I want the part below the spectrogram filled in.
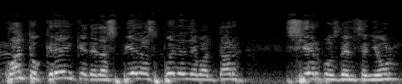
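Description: A man's voice: extremely high pitch, steady tone, unhurried, mellow. A man giving an impassioned church testimony at an outdoor prayer vigil, calling out to the congregation like a preacher.

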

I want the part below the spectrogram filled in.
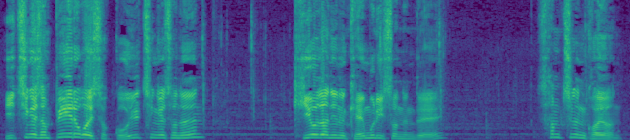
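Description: A high-pitched man gives live commentary while he plays a horror game. His voice swings widely, from sudden startled shouts to low muttering to himself. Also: expressive, a little fast. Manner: jumpy, exclaims and mutters while playing.

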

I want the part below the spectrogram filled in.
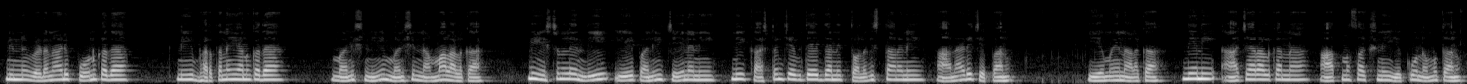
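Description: A woman voicing an earnest young man who calmly reasons and pleads his love, read as an audiobook character. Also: medium pitch, normal speed, natural voice. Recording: dull lo-fi recording.

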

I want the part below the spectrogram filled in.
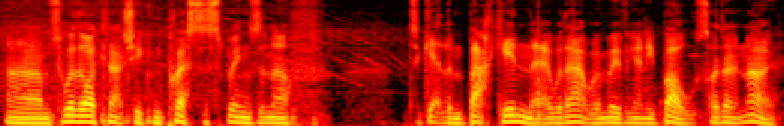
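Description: Working on a car in an indoor garage, this middle-aged man speaks at a brisk clip with a medium-pitched voice. He's a home mechanic thinking out loud, casual and frank, using fillers as he goes. Tool clicks and faint noise sit in the background.

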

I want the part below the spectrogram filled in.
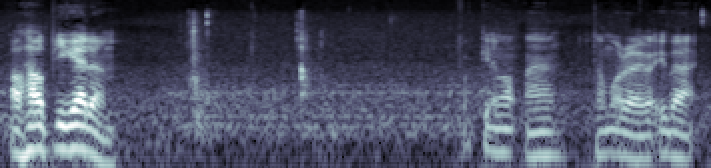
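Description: A man in casual gaming commentary with loud, frustrated outbursts and constant swearing. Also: medium pitch, fairly even intonation, fairly quick, vocal fry. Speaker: gamer. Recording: noisy mic with keyboard clicks.

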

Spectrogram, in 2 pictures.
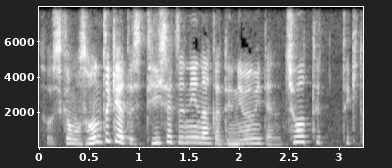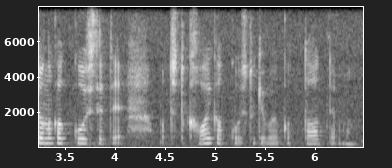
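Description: Young woman, high bright voice, casual livestream chat, answers comments, slips into soft whispers, webcam mic. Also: very fast, vocal fry. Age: young adult. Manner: chatty, often dropping into soft whispers. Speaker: idol trainee livestreamer.

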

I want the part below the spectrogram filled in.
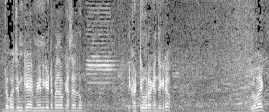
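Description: With a high, level voice at a normal pace, a young Indian vlogger chats casually to his audience while filming outdoors on his phone. He keeps calling them brother, raising his voice over a jostling crowd amid loud street noise.

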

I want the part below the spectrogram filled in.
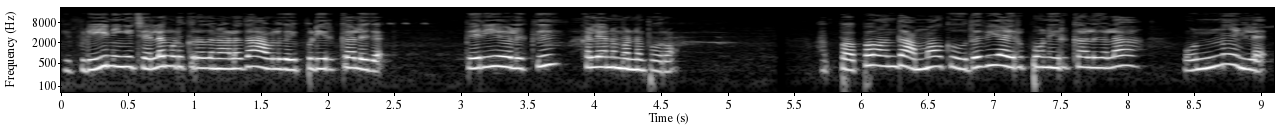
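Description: Brief: fretful cartoon mum with three daughters, scolding tone, very high and light voice, a woman performing. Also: fairly even intonation, brisk, a little mellow, no echo. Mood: complaining. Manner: scolding, complaining. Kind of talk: animated cartoon voice acting.

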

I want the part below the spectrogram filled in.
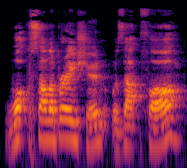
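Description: A man's voice: fairly high pitch, a little slow. A man with a Mancunian accent from Manchester, casually hosting a family quiz at home in a playful, laughing way. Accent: Mancunian English. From Manchester, England. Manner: playful, laughing, slips into doting baby talk with the dogs. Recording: echoey room with background noise.

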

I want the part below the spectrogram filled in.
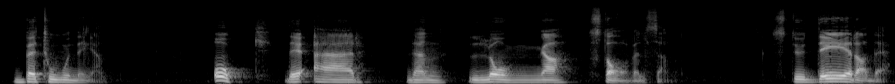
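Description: A man teaching a pronunciation lesson, speaking slowly and carefully and repeating each example word for learners. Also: on the low side, darkish tone. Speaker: Swedish language teacher.

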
